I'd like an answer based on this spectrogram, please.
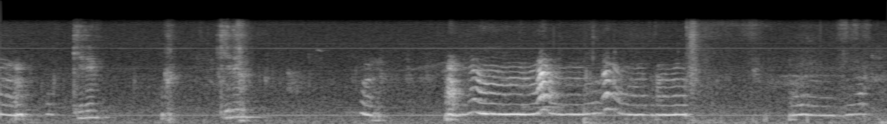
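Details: Whippet named Lux whimpering for the affection of Sophia, who plays hard to get; a run of high, drawn-out, quavering whines, some bending upward, between short yips, over a steady electrical hum indoors.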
